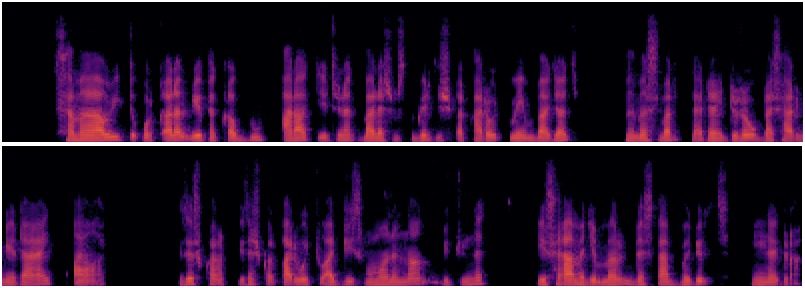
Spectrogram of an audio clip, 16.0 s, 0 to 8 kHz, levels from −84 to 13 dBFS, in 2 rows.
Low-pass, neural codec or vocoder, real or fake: 7.2 kHz; autoencoder, 22.05 kHz, a latent of 192 numbers a frame, VITS, trained on one speaker; fake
